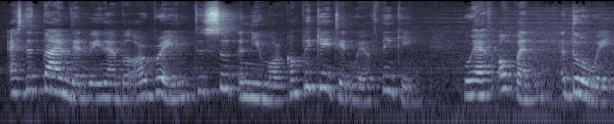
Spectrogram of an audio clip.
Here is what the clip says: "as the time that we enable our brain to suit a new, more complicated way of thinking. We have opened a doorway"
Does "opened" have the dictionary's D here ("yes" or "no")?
no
